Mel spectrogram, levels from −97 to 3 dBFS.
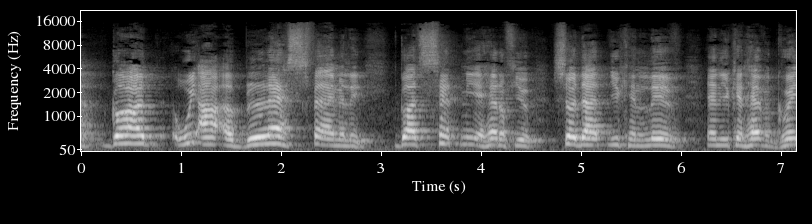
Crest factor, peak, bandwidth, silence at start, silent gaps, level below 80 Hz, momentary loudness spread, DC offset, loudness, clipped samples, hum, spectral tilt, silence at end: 18 dB; -2 dBFS; 15 kHz; 0 s; none; -60 dBFS; 13 LU; under 0.1%; -20 LUFS; under 0.1%; none; -4 dB/octave; 0 s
